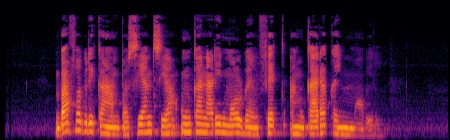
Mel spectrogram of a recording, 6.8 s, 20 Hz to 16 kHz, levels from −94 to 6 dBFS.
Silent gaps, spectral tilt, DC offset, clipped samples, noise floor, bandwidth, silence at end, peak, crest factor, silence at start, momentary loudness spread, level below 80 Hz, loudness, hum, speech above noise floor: none; -5.5 dB/octave; under 0.1%; under 0.1%; -63 dBFS; 11.5 kHz; 1.1 s; 0 dBFS; 22 dB; 0.85 s; 6 LU; -70 dBFS; -22 LUFS; none; 41 dB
